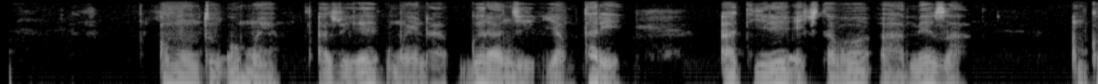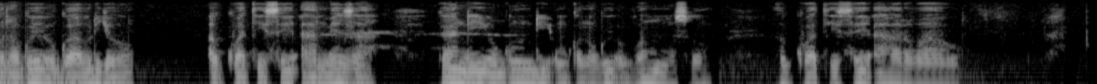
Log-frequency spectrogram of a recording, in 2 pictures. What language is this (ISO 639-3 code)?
nyn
